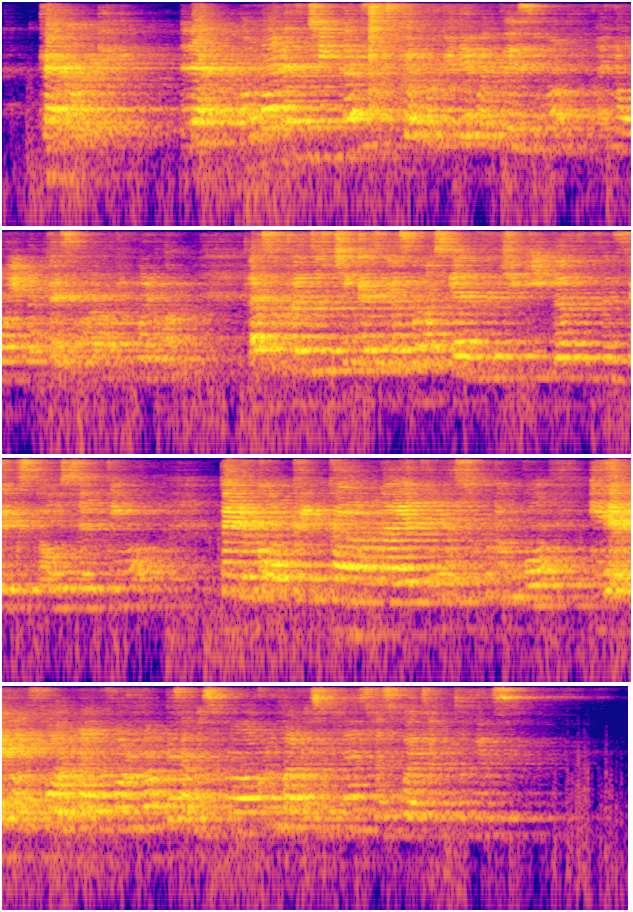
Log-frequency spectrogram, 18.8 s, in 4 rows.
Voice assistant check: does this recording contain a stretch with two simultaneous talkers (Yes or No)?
No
